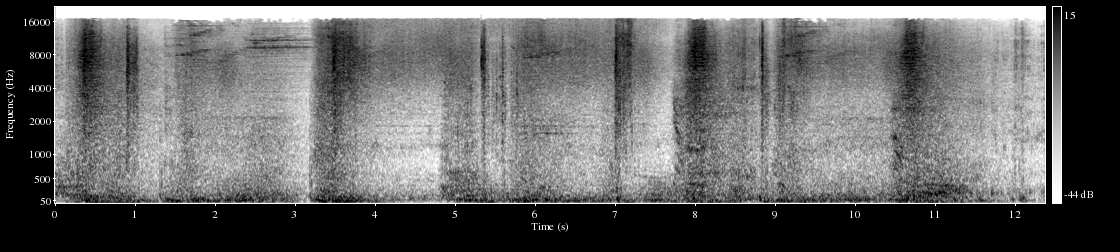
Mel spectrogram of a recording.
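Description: Fire spells burst and roar in loud whooshes.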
